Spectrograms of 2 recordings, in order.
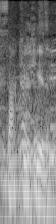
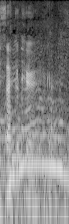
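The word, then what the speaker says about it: Sacré-Cœur: Sacre Coeur. Sacre Coeur.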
